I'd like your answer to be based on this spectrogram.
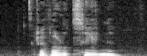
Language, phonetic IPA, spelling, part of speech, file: Polish, [ˌrɛvɔluˈt͡sɨjnɨ], rewolucyjny, adjective, LL-Q809 (pol)-rewolucyjny.wav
